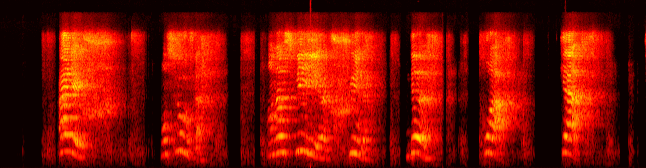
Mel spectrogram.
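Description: A woman speaks with animation, heard through an online call.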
